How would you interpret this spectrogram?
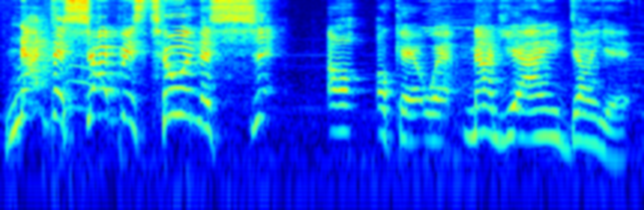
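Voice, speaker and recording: Excitable, high-pitched woman reacting to a game. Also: moderate pace, soft background music. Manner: exclamatory, repetitive, slangy. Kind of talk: excited live reaction commentary.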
